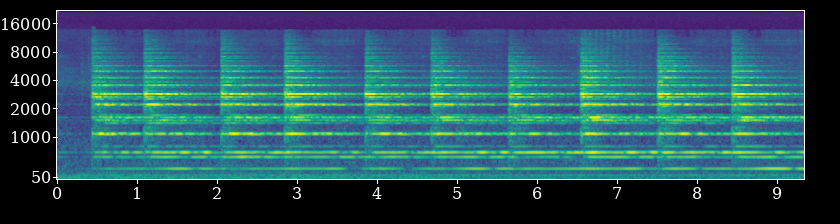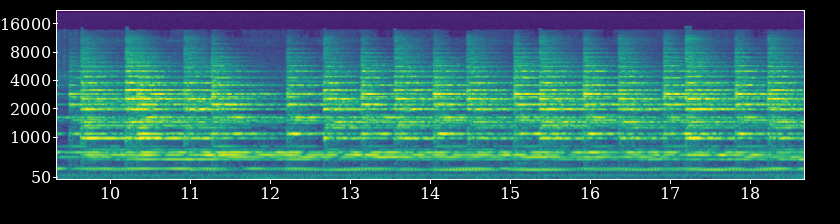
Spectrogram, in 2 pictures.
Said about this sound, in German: Das Mittagsläuten kommt heute von der evangelisch-lutherischen Stadtpfarrkirche St. Matthäus im niederbayerischen Passau.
